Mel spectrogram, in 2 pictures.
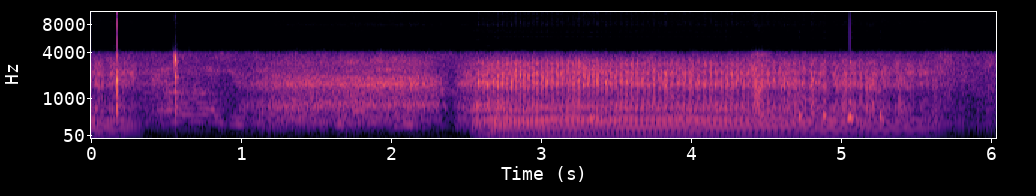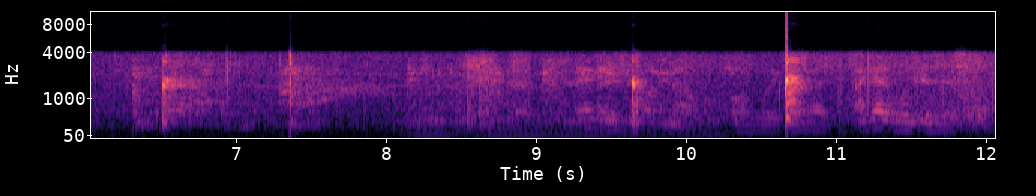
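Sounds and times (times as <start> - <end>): man snoring: 0.0 - 0.4, 1.1 - 5.8, 8.2 - 9.8.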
